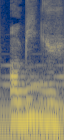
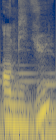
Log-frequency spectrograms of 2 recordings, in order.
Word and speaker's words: ambigu: Parce que dans ambigu, on ne place pas le tréma pour signifier qu'on prononce le E. Le E est muet ici. Mais on pose le tréma pour prononcer le U, qui est placé en première position.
